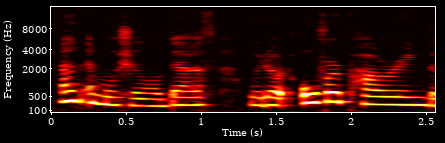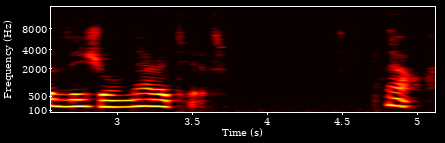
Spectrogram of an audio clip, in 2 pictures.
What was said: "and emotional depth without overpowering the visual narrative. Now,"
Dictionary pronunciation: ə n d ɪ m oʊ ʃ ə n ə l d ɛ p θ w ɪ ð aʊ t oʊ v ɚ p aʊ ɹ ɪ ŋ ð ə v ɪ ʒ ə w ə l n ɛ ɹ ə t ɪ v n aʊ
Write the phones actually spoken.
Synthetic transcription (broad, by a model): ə n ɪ m oʊ ʃ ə n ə l d ɛ θ w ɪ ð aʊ t oʊ v ɚ p aʊ ɹ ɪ ŋ ð ə v ɪ ʒ ə w ə l n ɛ ɹ ə t ɪ v n aʊ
